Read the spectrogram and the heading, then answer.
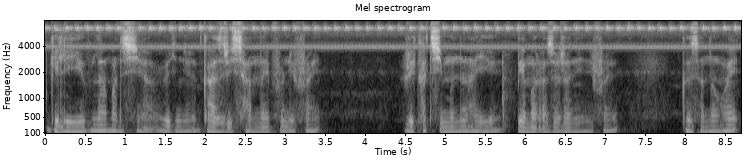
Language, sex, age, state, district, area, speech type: Bodo, male, 30-45, Assam, Chirang, rural, spontaneous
